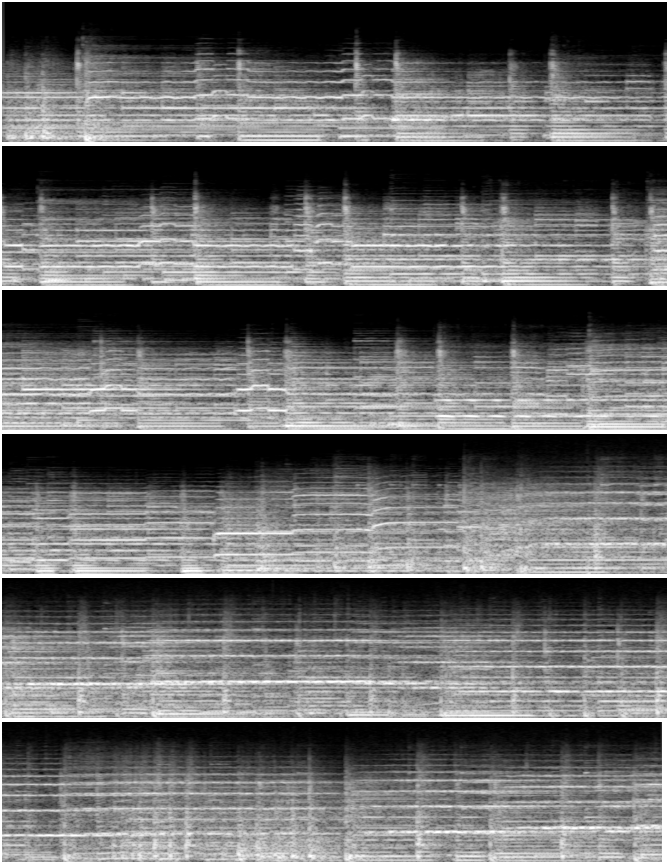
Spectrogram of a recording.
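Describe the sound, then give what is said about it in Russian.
The main theme of the film score for The Girl and the Dolphin plays without any talking. It is built around a recurring minor-third melodic figure over steady pulsing chords and stays loud throughout as the melody climbs higher in the second half. “а главная тема девочки и дельфина кстати, со знакомой мелодической фигурой вокруг малой терции, прозвучит прямо сейчас.”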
